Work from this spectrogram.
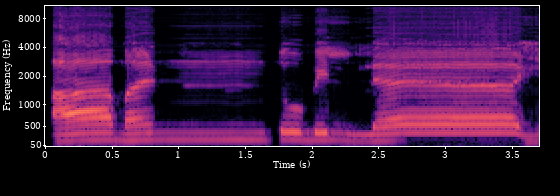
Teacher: ایمان مفصل، آمنت باللہ، حمزے کے اوپر کھڑا زبر ہے تو لہٰذا ایک الف کے برابر کھینچ کر پڑھا جائے گا، میم کو نون کے ساتھ ملاتے ہوئے غنہ کیا جائے گا، اور اللہ کے لام کے اوپر کھڑا زبر ہے تو ایک الف کے برابر کھینچیں گے اور لام کو باریک پڑھا جائے گا۔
